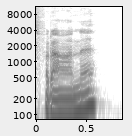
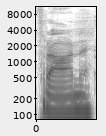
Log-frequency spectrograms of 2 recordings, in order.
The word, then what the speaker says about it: Frane: And Eastern European. Basically, with strong R. That's how you pronounce Frane. My name. Frane.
